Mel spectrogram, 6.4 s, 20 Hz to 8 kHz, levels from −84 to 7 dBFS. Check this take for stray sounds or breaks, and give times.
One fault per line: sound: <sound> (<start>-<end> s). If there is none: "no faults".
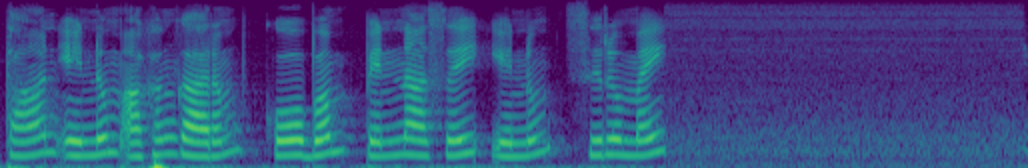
no faults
